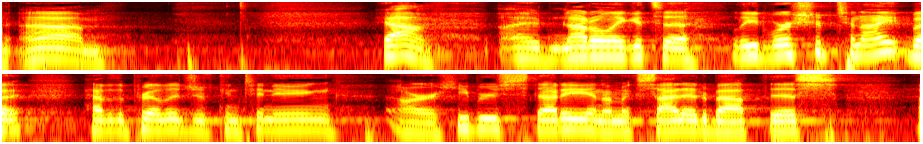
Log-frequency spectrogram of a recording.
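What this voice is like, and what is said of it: Hoarse, strained voice. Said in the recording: “I lost my voice this week ... I've got my tea and my cough drops and my water. Hopefully I don't cough too much.”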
